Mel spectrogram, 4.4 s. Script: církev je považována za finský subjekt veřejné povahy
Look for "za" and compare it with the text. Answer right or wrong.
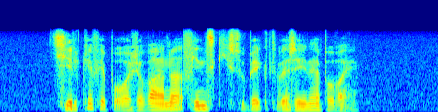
wrong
